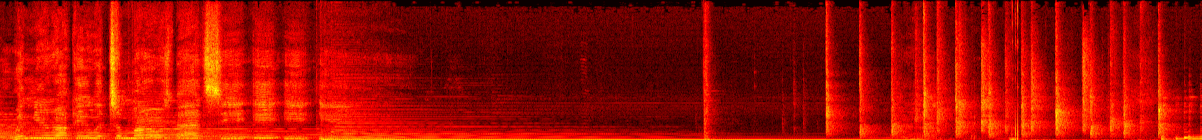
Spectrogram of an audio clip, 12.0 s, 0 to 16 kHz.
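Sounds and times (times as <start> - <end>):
people clapping: 7.8 - 12.0.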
